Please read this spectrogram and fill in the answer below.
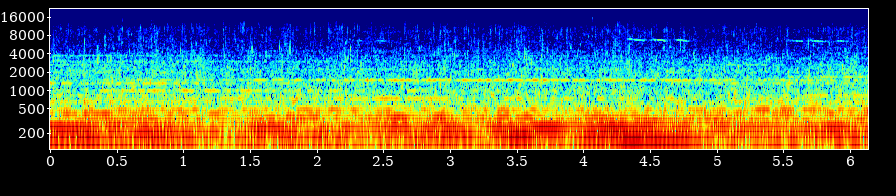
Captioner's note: water trickling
